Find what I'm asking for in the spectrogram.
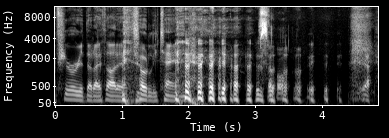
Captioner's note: both chuckling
